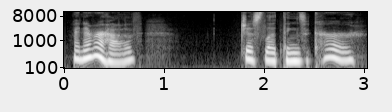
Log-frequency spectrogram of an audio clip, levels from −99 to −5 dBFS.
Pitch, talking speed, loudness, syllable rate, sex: 200 Hz, 120 wpm, -18 LUFS, 4.8 syllables/s, female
